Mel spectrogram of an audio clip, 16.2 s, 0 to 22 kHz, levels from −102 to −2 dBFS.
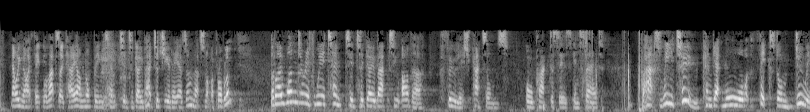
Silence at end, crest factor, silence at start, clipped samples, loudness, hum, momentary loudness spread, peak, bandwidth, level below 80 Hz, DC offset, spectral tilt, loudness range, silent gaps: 0 s; 20 dB; 0 s; under 0.1%; -22 LUFS; none; 10 LU; -2 dBFS; 7.4 kHz; -54 dBFS; under 0.1%; -2.5 dB/octave; 6 LU; none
